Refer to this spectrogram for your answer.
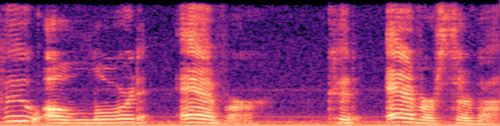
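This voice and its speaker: Speaking very slowly in a Southern US accent, a woman is heard with audible room echo. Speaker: Bible teacher. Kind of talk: devotional Bible study talk. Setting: video.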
